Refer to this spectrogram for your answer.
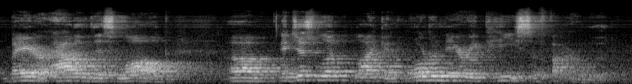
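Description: A man with a high voice speaks at a fairly slow pace and with ordinary pitch variation, his words ringing with strong room echo over light background noise. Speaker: preacher. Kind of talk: sermon. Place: church.

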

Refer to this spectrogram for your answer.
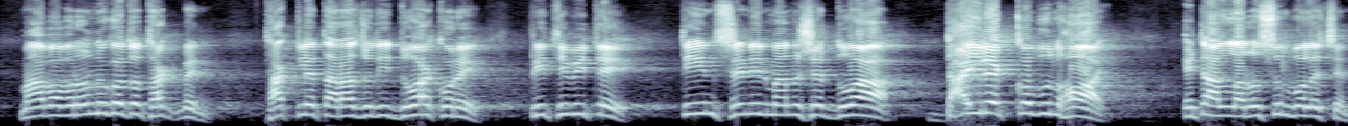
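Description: A man speaks at a high pitch in a raised, projected voice. His loudness stays very even, and the background is quiet. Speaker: Islamic preacher. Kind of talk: sermon. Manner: animated. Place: stage. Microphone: handheld.

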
